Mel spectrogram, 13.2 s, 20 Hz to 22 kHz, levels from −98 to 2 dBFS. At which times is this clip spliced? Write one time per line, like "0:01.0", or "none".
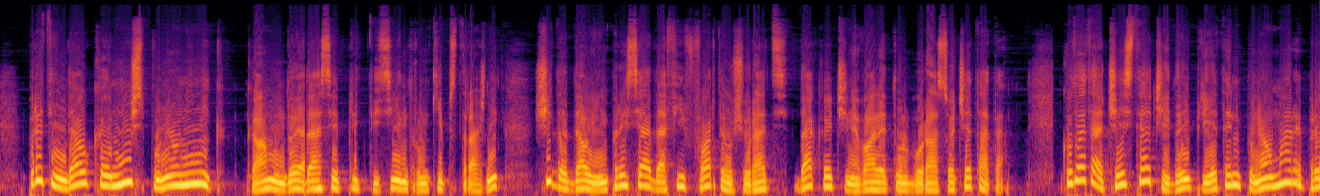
0:03.0
0:05.5
0:10.5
